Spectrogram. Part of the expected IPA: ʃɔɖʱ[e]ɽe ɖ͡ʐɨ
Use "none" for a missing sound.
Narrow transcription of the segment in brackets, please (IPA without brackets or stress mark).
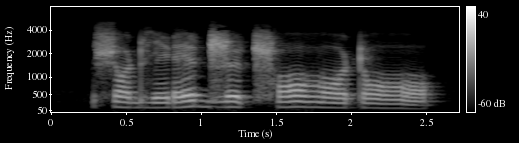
i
